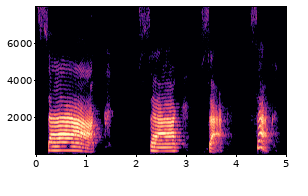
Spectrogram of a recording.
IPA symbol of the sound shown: sæk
